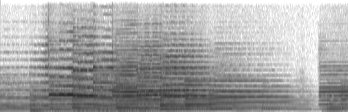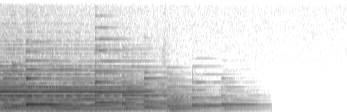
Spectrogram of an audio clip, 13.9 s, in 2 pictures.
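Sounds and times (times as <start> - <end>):
oboe: 0.0 - 9.9
piano: 0.0 - 12.4.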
